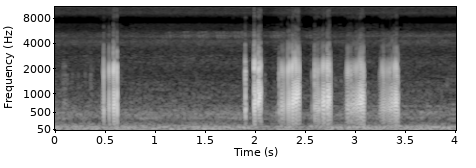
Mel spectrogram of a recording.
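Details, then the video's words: Brown frog calling: a short croak, a pause, then a run of five rapid harsh croaks, each a brief broadband burst, over low steady background hum. "Brown Frog"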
